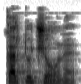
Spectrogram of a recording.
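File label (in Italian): "cartuccione", dialettale crespinese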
